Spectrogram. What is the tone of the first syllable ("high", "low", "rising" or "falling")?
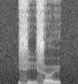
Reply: low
